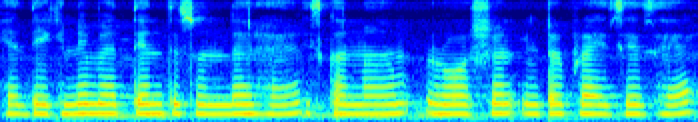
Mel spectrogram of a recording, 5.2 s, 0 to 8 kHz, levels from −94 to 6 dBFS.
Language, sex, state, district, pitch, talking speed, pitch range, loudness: Hindi, female, Bihar, Darbhanga, 225 Hz, 125 wpm, 220-230 Hz, -31 LUFS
